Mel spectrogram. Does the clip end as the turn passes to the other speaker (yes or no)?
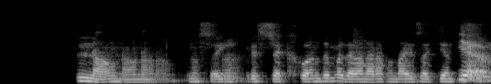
yes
